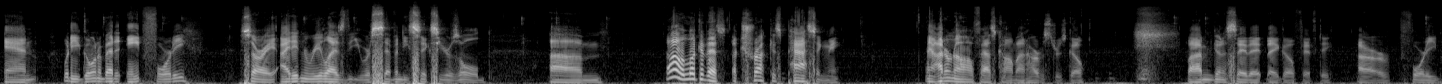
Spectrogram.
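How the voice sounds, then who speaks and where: A man's voice: on the low side, lively intonation, normal speed, pushed and bright. A man streaming a driving game, chatting casually and telling rambling jokey stories to his viewers. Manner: rambling, jokey, self-deprecating. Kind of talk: casual gameplay commentary.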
